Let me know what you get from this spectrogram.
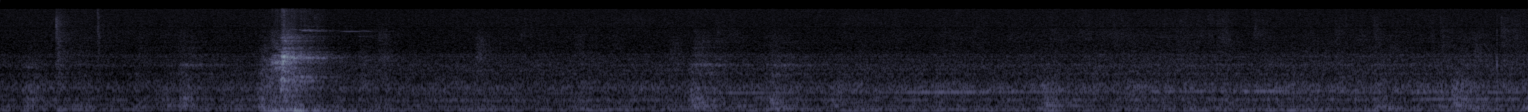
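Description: Passenger train running, heard from inside the carriage: a steady rumble of wheels on rail with scattered clicks, and one loud knock about a second and a half in. A faint steady whine comes in about halfway.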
